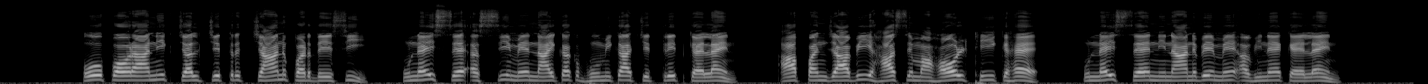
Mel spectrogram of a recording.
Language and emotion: Maithili, neutral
